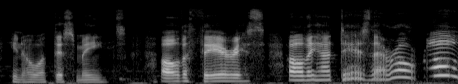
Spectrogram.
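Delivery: high-pitched muttering in character voice. Voicing a character clutching a leg on the floor: muttering to himself. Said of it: "Just muttering to himself".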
